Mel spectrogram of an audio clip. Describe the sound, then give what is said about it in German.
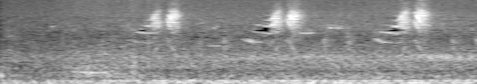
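Bird song with elements of a warbler (Grasmücke) and a blackbird (Amsel): three short, high, chirpy bursts at roughly even intervals, fairly soft, over a steady low background rumble. No one speaks. “Da sind auf jeden Fall in meinen Ohren auf jeden Fall Elemente der Grasmücke, Menschgrasmücke mit verbaut gewesen, eben nach diesem Amselähnlichen.”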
